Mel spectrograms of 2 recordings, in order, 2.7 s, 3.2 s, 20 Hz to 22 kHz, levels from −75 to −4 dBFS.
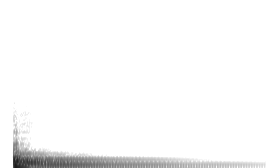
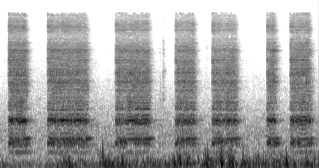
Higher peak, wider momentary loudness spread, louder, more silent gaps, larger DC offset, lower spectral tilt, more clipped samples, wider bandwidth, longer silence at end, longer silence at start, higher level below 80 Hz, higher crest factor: second, -8 dBFS vs -2 dBFS; first, 26 LU vs 4 LU; second, -29 LUFS vs -15 LUFS; neither; neither; first, -15 dB/octave vs -3.5 dB/octave; neither; second, 1.5 kHz vs 17 kHz; first, 1.25 s vs 0 s; first, 0.15 s vs 0 s; second, -32 dBFS vs -24 dBFS; first, 20 dB vs 14 dB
